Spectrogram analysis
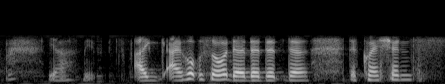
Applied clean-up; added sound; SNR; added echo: none; none; none; none.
